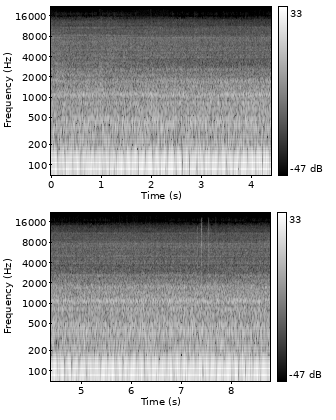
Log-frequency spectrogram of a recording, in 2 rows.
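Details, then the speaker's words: Engine with code P0300 after the customer swapped many parts. A cylinder drop test shows cylinders one, two and three not working. Low idle with an uneven loping pulse about three times a second: misfire with dead cylinders. "so what we're looking at right here we got one two three cylinders are not working"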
